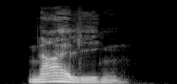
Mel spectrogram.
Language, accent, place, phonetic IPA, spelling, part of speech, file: German, Germany, Berlin, [ˈnaːəˌliːɡn̩], naheliegen, verb, De-naheliegen.ogg
- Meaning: to be obvious, to immediately come to mind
